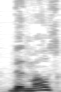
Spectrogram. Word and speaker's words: Deadmau5: Deadmau5, que se escribe con un 5 al final, ¿no? En vez de ese.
